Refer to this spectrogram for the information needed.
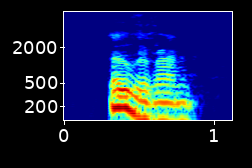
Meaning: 1. An instance of overrunning 2. An instance of overrunning.: A turnover: a break to a new line by text flowing within the column 3. The amount by which something overruns
- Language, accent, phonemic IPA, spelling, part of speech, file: English, Southern England, /ˈəʊ.vəˌɹʌn/, overrun, noun, LL-Q1860 (eng)-overrun.wav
